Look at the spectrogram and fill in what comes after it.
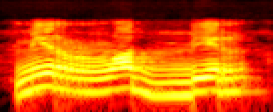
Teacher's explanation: বা র দুই জের বীর। তানবিনের পরে ঈদগামে বেলা গুন্নার অক্ষর র আসছে, গুন্না ছাড়া মিলিয়ে পড়বেন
